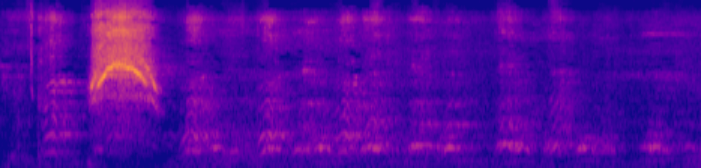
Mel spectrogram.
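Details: Tibetan Mastiff: a loud, harsh rising-falling burst opens, followed by a steady run of rapid, mid-pitched barks repeating roughly every half second.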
